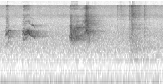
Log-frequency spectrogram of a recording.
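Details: Kept long-tailed shrike producing a few scratchy, slightly rising chirps followed by a short harsh burst, then fading, with low background rumble throughout.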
